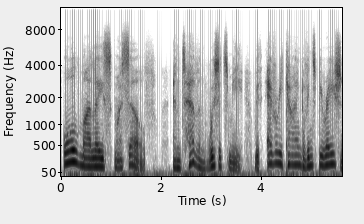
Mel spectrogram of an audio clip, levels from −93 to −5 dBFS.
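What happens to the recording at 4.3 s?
At 4.3 s, as throughout the speech, the filter restarted on every block is audible: each block starts from silence, producing a small transient every 42.7 ms. This gives a steady 23.4 Hz buzz that tracks the speech level, which fits a 1024-sample block.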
